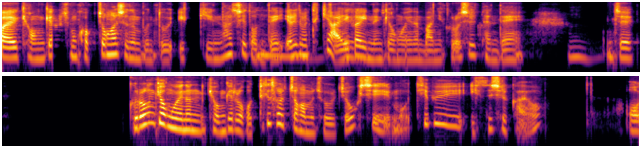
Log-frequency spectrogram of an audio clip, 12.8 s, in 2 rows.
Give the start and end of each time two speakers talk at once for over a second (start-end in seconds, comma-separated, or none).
2.5-4.1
